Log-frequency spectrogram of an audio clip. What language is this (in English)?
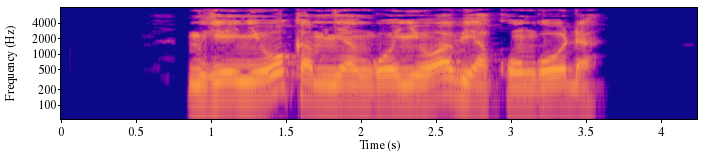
Taita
